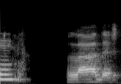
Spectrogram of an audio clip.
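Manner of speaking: "Bangladesh" slowly parted into syllables; slow counting-out of "Bangladesh"; split into syllables. Shown as a demonstration. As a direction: draw out লা, then দেশ in "Bangladesh". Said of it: "এটাকে আমরা কি syllable বলবো".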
